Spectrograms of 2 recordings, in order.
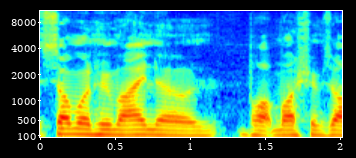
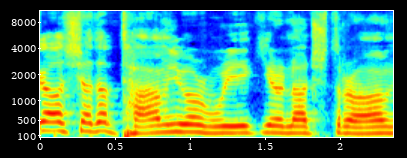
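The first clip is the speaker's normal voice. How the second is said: put-on accent, spoken much slower; 5 semitones higher than usual. Retelling what a friend snapped at Tom during a lift, imitating a friend's accent. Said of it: "he had an accent".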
